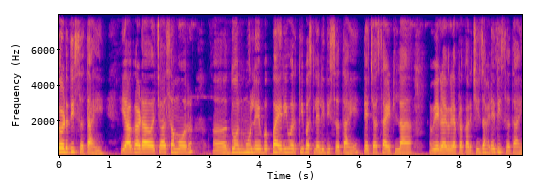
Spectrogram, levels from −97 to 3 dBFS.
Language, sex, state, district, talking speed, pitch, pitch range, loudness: Marathi, female, Maharashtra, Pune, 130 wpm, 195 Hz, 190-205 Hz, -17 LUFS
